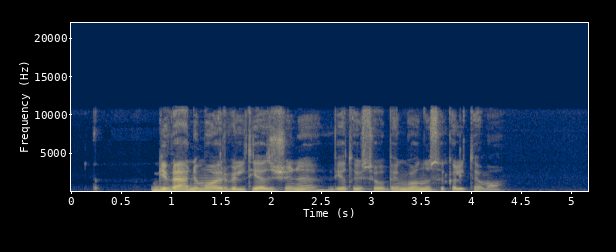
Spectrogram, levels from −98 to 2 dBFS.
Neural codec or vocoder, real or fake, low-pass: none; real; 10.8 kHz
